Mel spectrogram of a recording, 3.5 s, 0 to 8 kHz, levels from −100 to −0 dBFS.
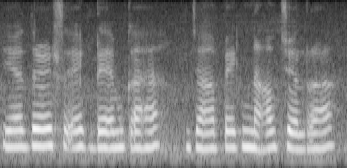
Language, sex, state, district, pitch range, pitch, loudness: Hindi, female, Jharkhand, Garhwa, 255-270 Hz, 260 Hz, -15 LUFS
